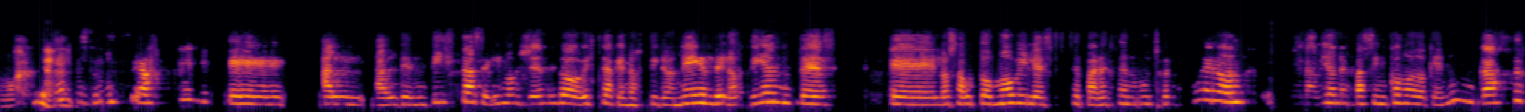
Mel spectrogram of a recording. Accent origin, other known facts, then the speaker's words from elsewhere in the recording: Argentina; es como un elemento inevitable siendo escritora argentina, tener incorporada la precariedad laboral.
